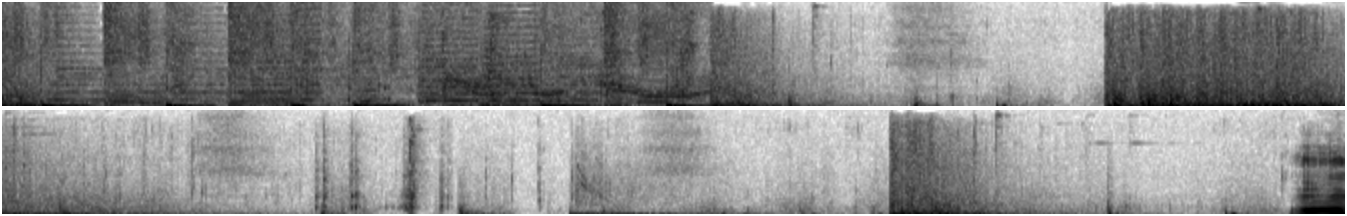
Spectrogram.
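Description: Rapid automatic gunfire bursts from the Critical Ops mobile shooter: a dense volley at first, a second heavy barrage a few seconds later, then scattered single shots and short bursts, loud and close.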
